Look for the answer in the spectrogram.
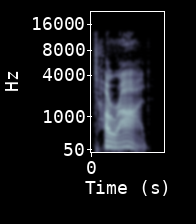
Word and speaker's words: Tyrod: The other quarterback who used to play for Virginia Tech and the Ravens, the first name is spelled T-Y-R-O-D. How do we say that? – Tyrod. – Tyrod Taylor, right?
